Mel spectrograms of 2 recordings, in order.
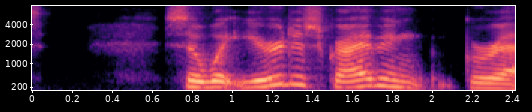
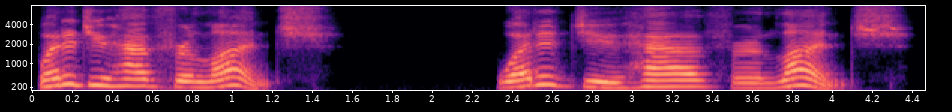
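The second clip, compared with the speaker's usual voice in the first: high pitch through the question, falling on LUNCH; focus stress by tone; 4 semitones higher than usual. Shown as a demonstration. Teacher demonstrating extra stress to students, change of tone on LUNCH. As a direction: mark 'lunch' with a clear change of tone to a fall. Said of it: "by using a change of tone".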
